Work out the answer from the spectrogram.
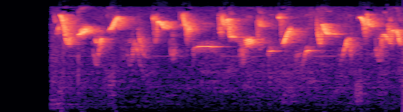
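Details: Oriental magpie-robin singing canary-style fill phrases in a bird-training recording: after a brief silence, a continuous rapid stream of sharp chirps, slurred whistles and trills, high and varied, without pause.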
